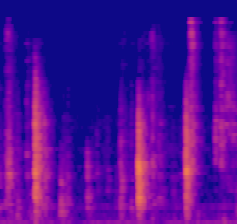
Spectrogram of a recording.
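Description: Blade cutting a hole in the top of a plastic milk bottle: three sharp cracks of the plastic, the last two close together near the end.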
